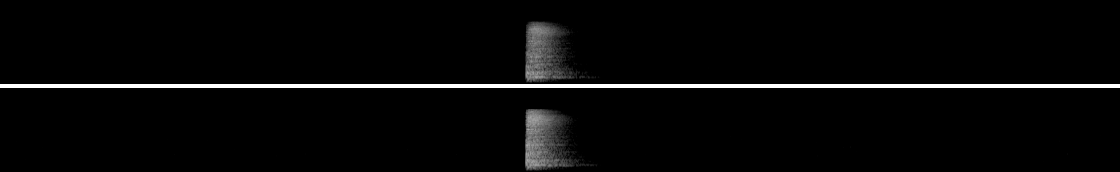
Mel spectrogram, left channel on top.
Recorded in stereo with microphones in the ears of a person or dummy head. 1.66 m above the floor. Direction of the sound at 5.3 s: 45° right (ahead or behind).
